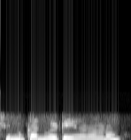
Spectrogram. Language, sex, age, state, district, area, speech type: Malayalam, female, 18-30, Kerala, Kasaragod, rural, conversation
